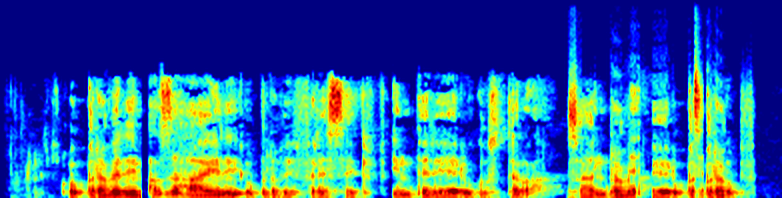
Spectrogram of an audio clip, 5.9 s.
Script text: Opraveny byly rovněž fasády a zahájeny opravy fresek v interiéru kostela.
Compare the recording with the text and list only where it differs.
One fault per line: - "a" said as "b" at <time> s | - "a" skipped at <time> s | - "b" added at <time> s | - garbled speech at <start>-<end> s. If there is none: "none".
- "byly rovněž fasády" skipped at 1.0 s
- garbled speech at 4.3-5.7 s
